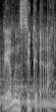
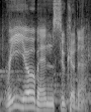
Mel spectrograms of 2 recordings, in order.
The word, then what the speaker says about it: Ryomen Sukuna: Can someone please tell me how to pronounce that? Ryomen Sukuna. Sukuna. So hard to read. So hard to read? Tough one for sure. Ryomen Sukuna.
